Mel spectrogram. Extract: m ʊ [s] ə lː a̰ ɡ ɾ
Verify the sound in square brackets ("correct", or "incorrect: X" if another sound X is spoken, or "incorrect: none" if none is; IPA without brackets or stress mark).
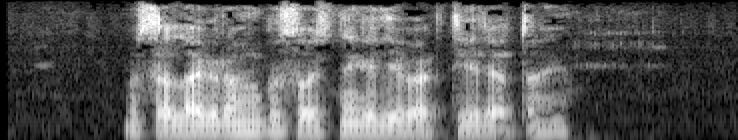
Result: correct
